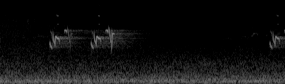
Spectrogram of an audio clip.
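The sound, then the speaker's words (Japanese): Small birds chirp in a few short clusters of high, thin notes, faint above a steady low background rumble, with no voices. “小鳥が鳴いておる。”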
